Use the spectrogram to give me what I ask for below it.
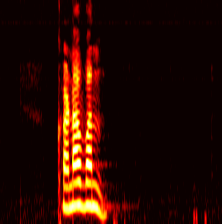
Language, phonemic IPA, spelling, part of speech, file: Tamil, /kɐɳɐʋɐn/, கணவன், noun, Ta-கணவன்.ogg
- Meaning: husband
